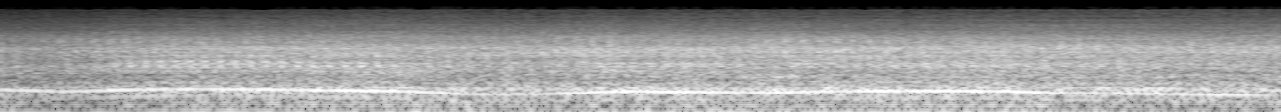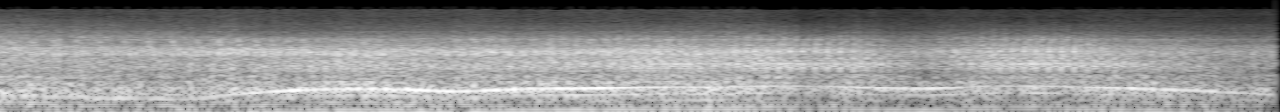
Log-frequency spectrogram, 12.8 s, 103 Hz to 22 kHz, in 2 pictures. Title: Мотор стучит бмв 318.е36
